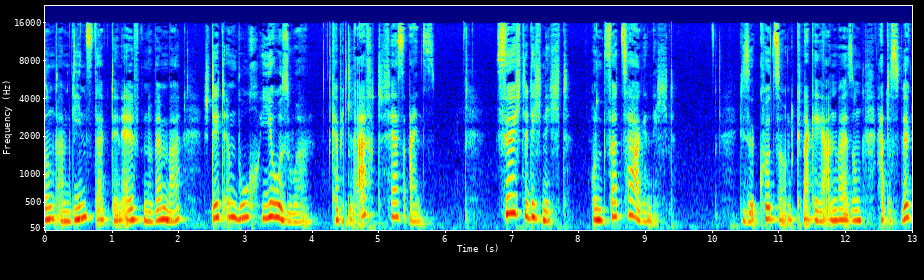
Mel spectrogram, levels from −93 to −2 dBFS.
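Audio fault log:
4.49 s, block of digital silence: a brief cut lasting about 20 ms, heard as a tick, a pop or a short hole. For that moment the sound cuts out and then returns with no fade on either edge. A run of zeros this short most likely means the output buffer wasn't filled in time.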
